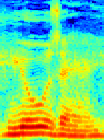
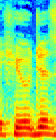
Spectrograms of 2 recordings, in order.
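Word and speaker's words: Hughes: टेड ह्यूज, इसकी pronunciation जो है ना वो ह्यूज है, ह्यूज। यानी इसमें जो आपने जो जी की साउंड है वो आपने प्रोनाउंस नहीं करनी, टेड ह्यूजेस नहीं कहना, टेड ह्यूज।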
